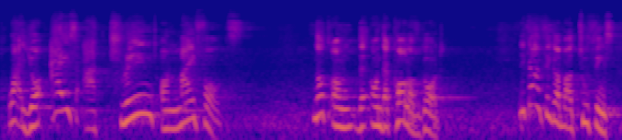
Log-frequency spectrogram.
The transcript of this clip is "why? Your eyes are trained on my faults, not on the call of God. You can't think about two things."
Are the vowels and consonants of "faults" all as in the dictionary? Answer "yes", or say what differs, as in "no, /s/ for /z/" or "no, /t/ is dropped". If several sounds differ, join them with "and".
yes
